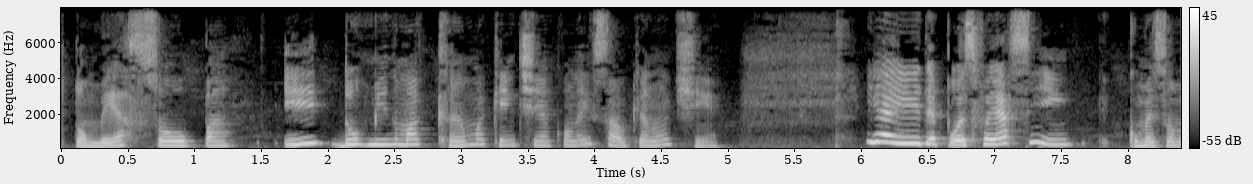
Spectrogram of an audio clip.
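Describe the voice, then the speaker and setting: A young woman telling her own life story, emotional and halting, often restarting her sentences. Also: on the high side, warm tone. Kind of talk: personal life testimony.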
